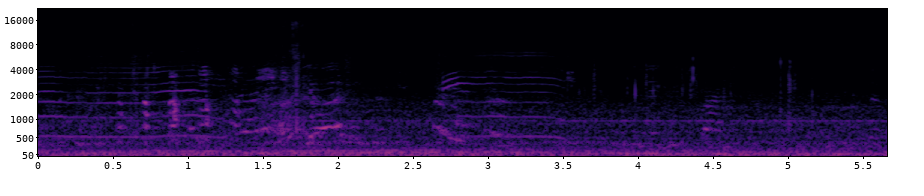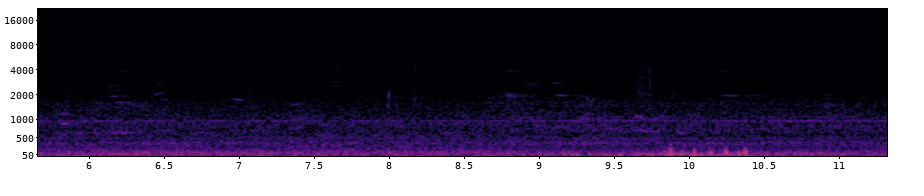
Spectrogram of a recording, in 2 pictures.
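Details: Stray cats being fed outdoors on the street: two drawn-out, bright meows in the first few seconds, the first wavering and the second rising then falling. After that comes a steady urban hum and a low knocking near the end.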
